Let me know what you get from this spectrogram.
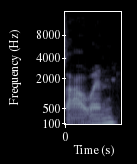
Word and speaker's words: Samhain: And then, of course, the season ends with Samhain, which is spelled Samhain, but pronounced Samhain.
